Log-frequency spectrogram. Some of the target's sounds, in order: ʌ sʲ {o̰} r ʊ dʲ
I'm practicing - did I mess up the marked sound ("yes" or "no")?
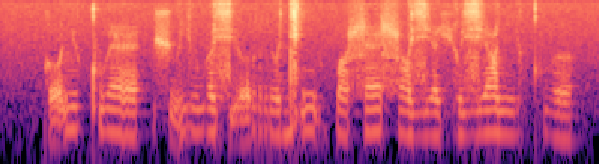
yes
